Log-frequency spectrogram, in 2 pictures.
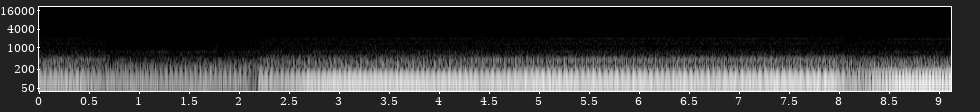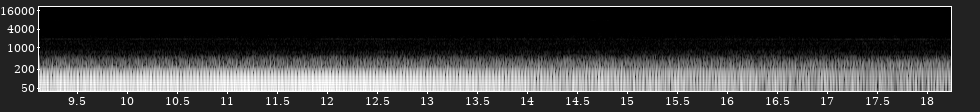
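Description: A truck's diesel engine drones steadily from inside the cab, shifting gear twice.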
